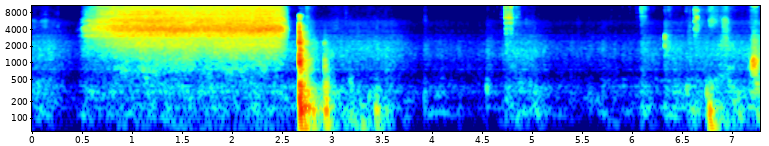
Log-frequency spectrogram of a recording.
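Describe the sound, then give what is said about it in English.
Someone sips a West Coast-style beer called Cypress: a steady, fizzy hiss for about two seconds, then a sharp clink and a few soft slurping sounds, with a faint thump near the end. No one speaks. “I will, but can we take a sip first?”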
